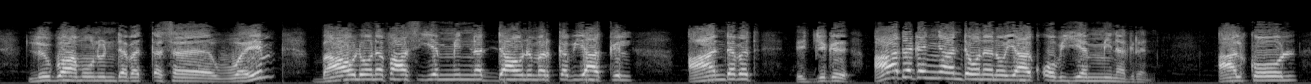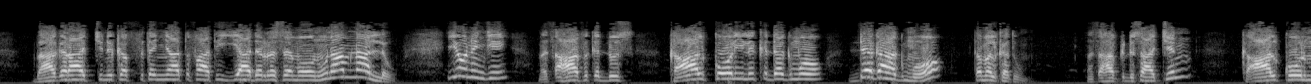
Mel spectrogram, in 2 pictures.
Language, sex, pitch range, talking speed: Amharic, male, 165-235 Hz, 80 wpm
